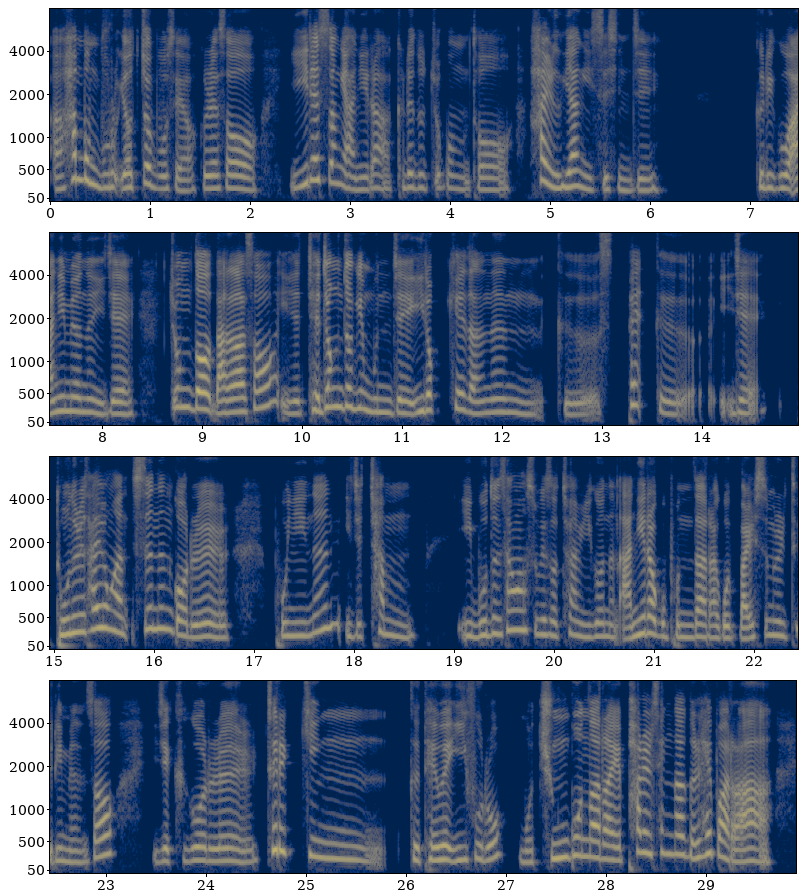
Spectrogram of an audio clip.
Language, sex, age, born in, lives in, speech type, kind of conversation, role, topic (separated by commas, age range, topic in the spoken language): Korean, female, 30-34, South Korea, Japan, conversation, advice, advisor, 연인과 다툼 없이 내 감정을 어떻게 안전하게 전달할 수 있을까요?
